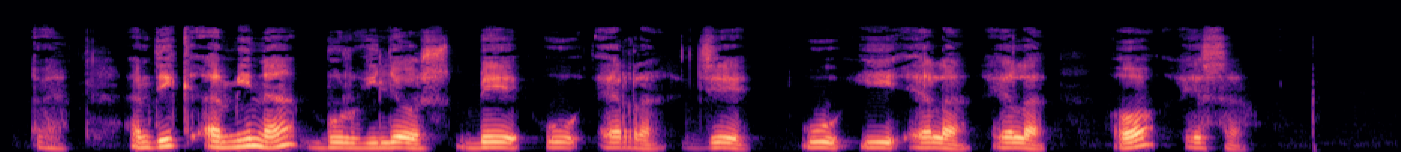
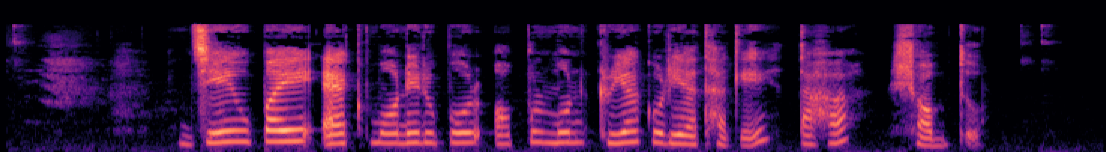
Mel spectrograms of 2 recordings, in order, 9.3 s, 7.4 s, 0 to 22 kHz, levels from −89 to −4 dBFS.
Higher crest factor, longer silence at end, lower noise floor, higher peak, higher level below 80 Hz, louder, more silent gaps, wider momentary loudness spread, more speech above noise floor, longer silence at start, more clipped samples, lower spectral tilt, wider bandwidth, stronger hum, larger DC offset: second, 20 dB vs 26 dB; first, 1.1 s vs 0.85 s; first, -78 dBFS vs -59 dBFS; about the same, -2 dBFS vs 0 dBFS; first, -64 dBFS vs -74 dBFS; first, -21 LUFS vs -24 LUFS; neither; about the same, 17 LU vs 16 LU; first, 58 dB vs 34 dB; about the same, 0.25 s vs 0.35 s; neither; first, -6 dB/octave vs 0 dB/octave; about the same, 10.5 kHz vs 11.5 kHz; neither; neither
